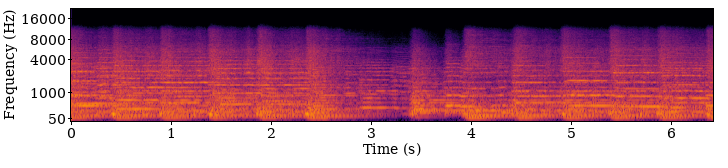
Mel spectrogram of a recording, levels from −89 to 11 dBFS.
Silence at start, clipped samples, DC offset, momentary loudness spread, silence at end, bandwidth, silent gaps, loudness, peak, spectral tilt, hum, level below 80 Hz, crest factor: 0 s; under 0.1%; under 0.1%; 7 LU; 0 s; 13 kHz; none; -18 LUFS; -4 dBFS; -5 dB/octave; none; -38 dBFS; 14 dB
